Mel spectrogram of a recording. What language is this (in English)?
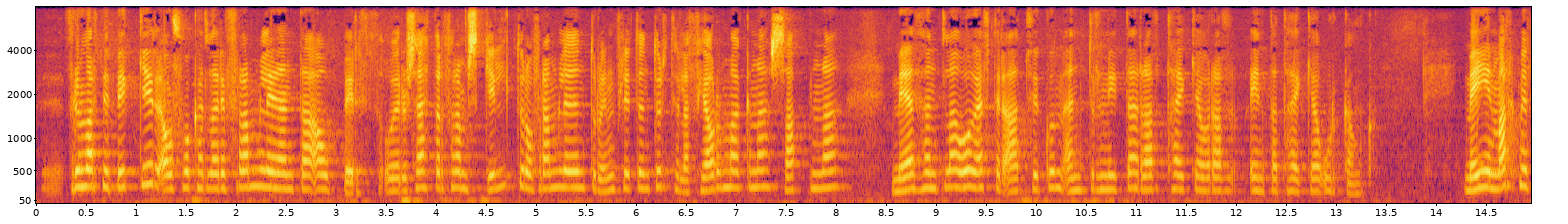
Icelandic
